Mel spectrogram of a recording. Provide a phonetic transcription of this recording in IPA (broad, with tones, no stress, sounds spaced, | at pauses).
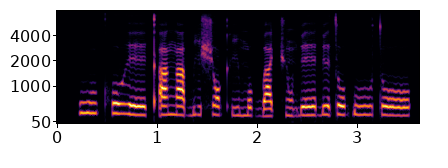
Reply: w u˦˨ kʰ o˦ ɣ eː˨ kʼ a˦ ŋ a˨ ɓ i˦ ʃ ɔ˦ kʼ i˨ m o˨ ɡ͡b a˨ t͡ʃ ũ˨ ɗ eː˦ ɗ ɪ˦ t o˦ k͡p uː˦ t oː˦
